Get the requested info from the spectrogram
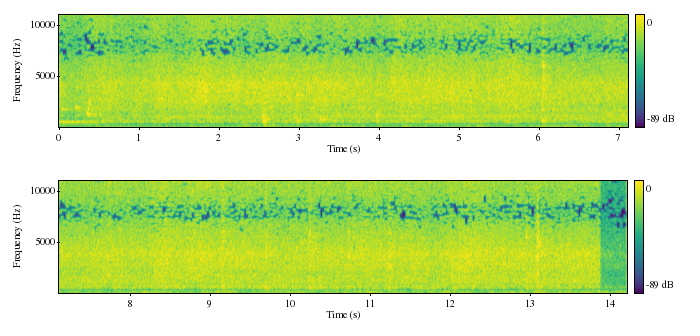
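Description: Spice paste frying in hot mustard oil in a steel kadhai: a steady sizzle, with a steel spatula stirring it through the pan. The sizzle cuts off suddenly near the end.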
